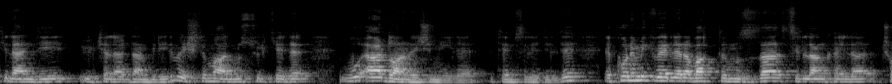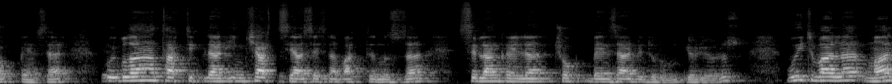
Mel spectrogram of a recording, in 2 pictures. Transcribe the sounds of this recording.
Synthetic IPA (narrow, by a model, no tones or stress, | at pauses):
ilʲænd̪iːylʲcʰe̞lʲæɾd̪ænbiɾijd̪ivɛiʃt̪ʰɛmaːlʲˠɯmɯzt̪ʰyɾcʰije̞d̪ɛ | buʔæɾd̪o̞anɾe̞d͡ʒimijlʲɛt̪ʰɛmsilʲe̞d̪ilʲd̪ɪekʰo̞no̞micveɾlʲe̞ɾɛbak̚t̪ʰɯːmɯzd̪asiɾlʲaŋkʰajlˠat͡ʃʰo̞k̚bɛnzæɾ̥ | ujɡulˠanant̪ʰak̚t̪ʰiclʲæɾiɲcʰaɾsijaːse̞t̪ʰinɛbakt̪ʰɯːmɯzd̪a | siɾlʲaŋkʰajlˠat͡ʃʰo̞kbɛnzæɾbid̪uɾumɟø̞ɾyjo̞ɾuz̥ | buiːt̪ʰibaɾlˠamaː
